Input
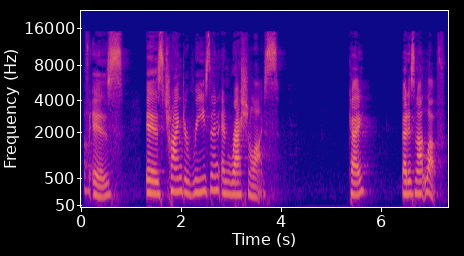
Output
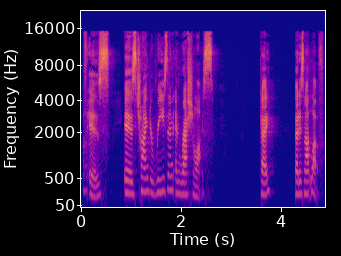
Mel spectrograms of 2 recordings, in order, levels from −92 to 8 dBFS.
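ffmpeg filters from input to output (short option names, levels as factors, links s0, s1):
-af "tiltshelf=f=930:g=-9,crystalizer=i=3:c=0,atempo=1.5,volume=0.316"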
